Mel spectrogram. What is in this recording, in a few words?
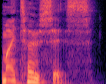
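"mitosis", British English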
